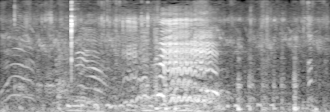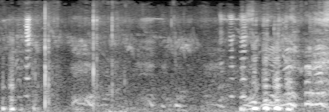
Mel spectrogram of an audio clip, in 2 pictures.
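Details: Domestic goat giving birth, with other goats gathering around her: wavering, harmonic bleats early on and a louder drawn-out bleat near two seconds, over people talking throughout.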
